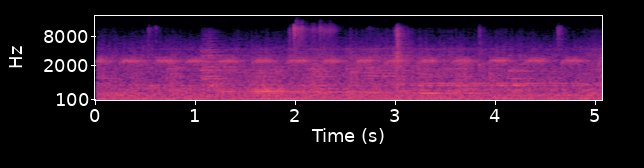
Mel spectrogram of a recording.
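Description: A cricket chirps steadily, short high trills repeating about three times a second over a low background hiss.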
